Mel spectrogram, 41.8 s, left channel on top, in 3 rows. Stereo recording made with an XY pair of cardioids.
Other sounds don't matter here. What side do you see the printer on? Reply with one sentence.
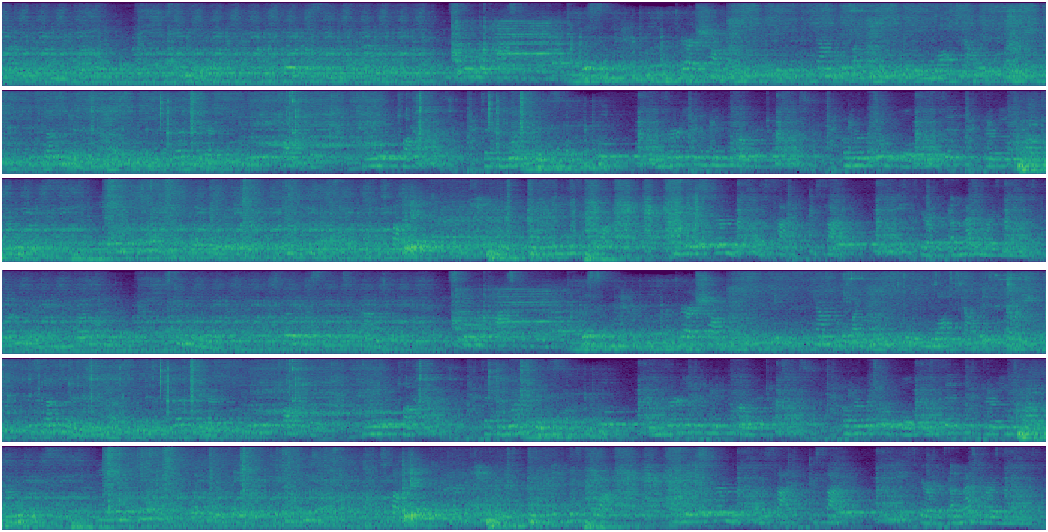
You can hear the printer on the left.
